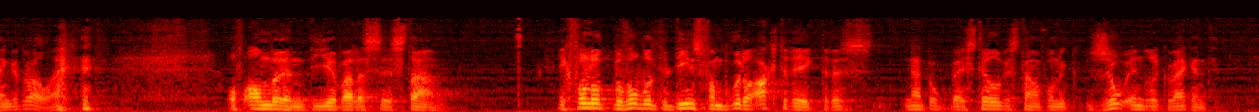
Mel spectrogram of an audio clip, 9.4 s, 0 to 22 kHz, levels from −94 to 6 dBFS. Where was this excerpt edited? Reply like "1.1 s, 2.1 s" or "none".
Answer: none

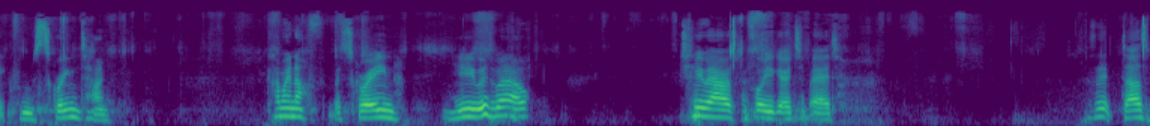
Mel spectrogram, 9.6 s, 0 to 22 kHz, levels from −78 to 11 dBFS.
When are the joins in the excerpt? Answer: none

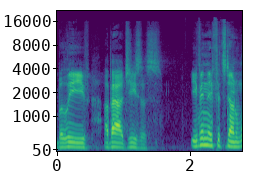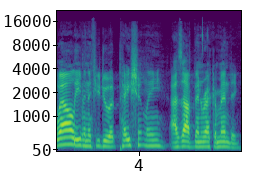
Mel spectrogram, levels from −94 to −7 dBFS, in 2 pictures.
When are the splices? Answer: none

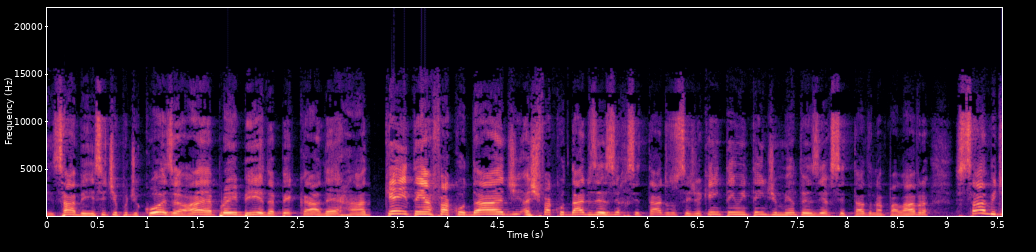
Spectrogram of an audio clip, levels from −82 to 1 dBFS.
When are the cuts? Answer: 3.2 s

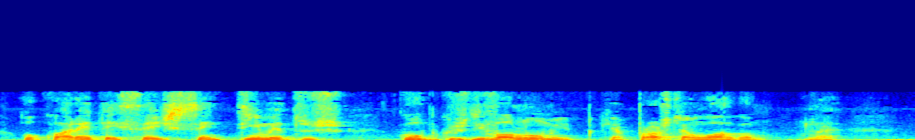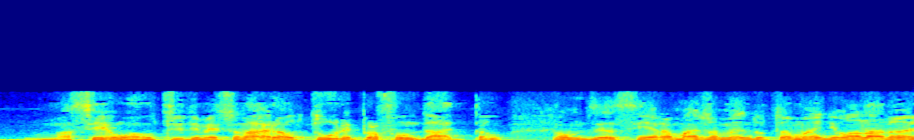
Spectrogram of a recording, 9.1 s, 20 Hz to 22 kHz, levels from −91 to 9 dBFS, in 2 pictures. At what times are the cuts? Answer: 5.9 s, 7.3 s

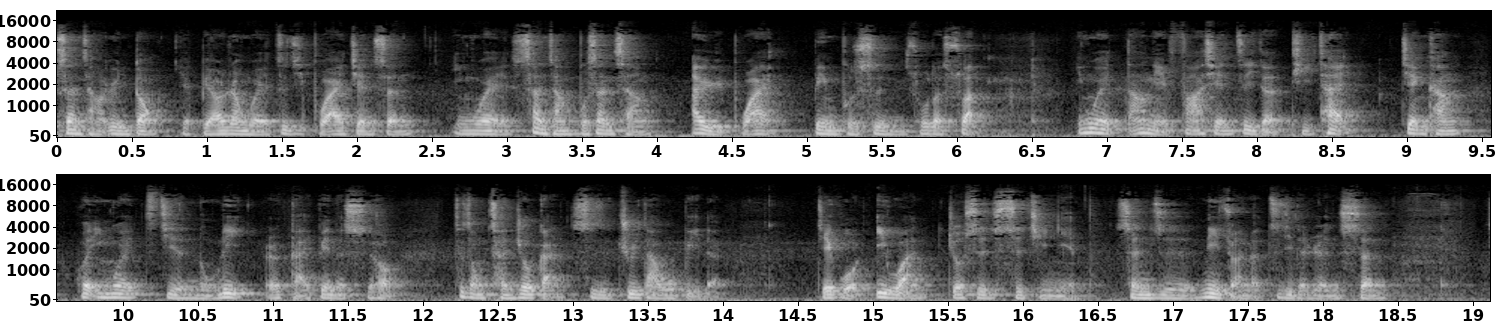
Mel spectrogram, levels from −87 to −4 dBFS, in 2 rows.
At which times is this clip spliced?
6.7 s, 14.6 s

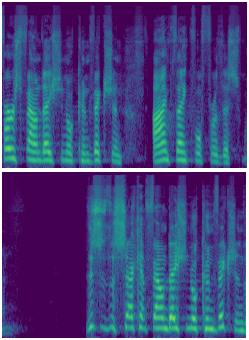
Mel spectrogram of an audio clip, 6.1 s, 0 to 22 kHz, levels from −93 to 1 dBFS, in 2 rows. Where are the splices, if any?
3.9 s

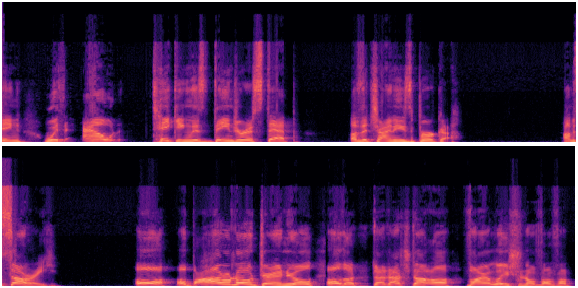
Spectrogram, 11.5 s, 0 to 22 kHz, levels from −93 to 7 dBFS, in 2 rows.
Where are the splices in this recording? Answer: 9.0 s

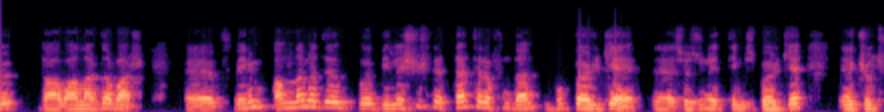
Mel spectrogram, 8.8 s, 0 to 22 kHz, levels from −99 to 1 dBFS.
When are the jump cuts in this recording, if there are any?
2.3 s

